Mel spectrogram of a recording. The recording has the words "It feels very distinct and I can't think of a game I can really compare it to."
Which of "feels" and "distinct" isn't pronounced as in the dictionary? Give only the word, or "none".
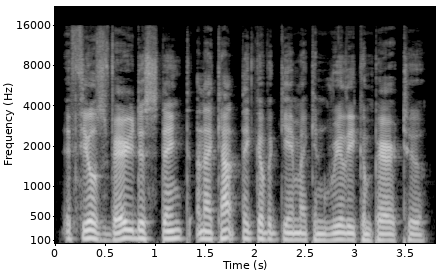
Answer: none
